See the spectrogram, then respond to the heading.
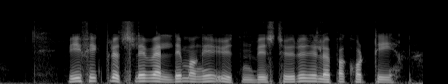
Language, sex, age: Norwegian, male, 39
